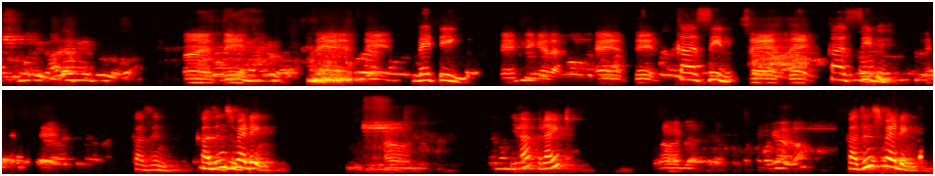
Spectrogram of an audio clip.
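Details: Adult man with aphasia in an online conversation-practice class with a speech-language pathologist, doing a timed picture-description task; the therapist notes he rushes to finish and has difficulty recalling words: aphasia.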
